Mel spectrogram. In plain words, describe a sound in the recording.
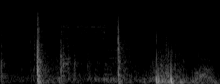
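Cables click as they are plugged in.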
